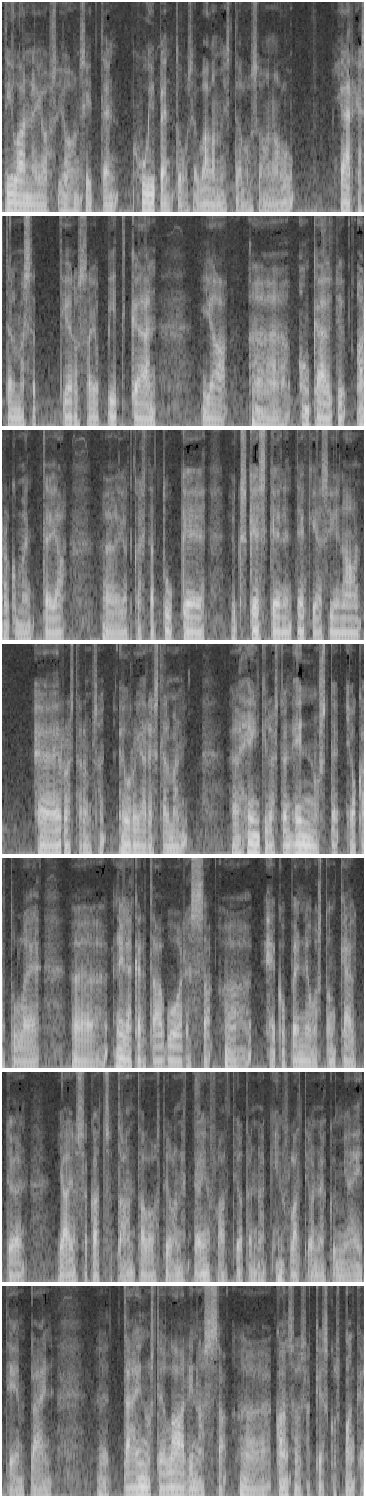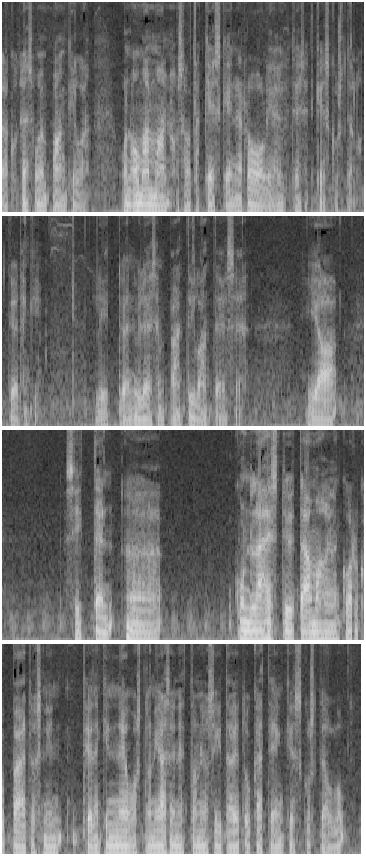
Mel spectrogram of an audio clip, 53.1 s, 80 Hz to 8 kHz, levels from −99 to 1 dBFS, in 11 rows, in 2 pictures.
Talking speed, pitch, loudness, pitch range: 90 wpm, 80 Hz, -22 LUFS, 75-85 Hz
